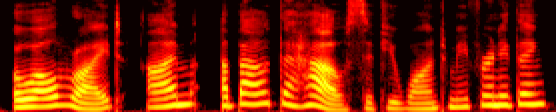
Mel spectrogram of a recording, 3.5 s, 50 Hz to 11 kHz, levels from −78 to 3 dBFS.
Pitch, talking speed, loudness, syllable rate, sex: 230 Hz, 225 wpm, -18 LUFS, 5.7 syllables/s, female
